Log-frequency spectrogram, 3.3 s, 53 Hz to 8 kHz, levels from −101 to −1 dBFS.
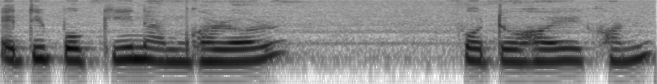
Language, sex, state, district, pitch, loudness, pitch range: Assamese, female, Assam, Sonitpur, 220 Hz, -15 LUFS, 210-235 Hz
